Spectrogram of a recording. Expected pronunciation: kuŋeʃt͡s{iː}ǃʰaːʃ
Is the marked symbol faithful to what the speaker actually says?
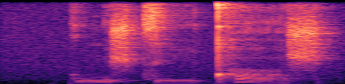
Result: yes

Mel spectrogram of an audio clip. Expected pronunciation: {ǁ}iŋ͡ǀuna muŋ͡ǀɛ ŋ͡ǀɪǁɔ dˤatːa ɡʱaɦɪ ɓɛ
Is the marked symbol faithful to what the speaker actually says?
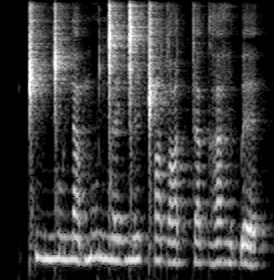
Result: yes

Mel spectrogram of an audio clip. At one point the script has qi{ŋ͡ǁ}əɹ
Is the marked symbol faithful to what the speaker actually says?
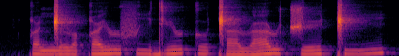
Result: yes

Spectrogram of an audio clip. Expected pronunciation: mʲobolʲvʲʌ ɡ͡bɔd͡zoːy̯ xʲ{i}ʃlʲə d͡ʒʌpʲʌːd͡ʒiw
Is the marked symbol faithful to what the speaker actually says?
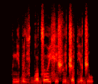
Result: no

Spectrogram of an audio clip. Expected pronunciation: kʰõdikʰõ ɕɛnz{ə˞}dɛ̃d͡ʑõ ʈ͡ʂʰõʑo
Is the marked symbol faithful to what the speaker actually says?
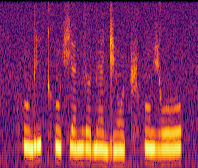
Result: no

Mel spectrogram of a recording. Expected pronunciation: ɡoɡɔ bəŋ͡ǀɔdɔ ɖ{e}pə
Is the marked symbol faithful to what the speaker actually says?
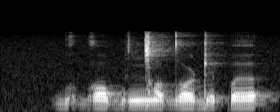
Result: yes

